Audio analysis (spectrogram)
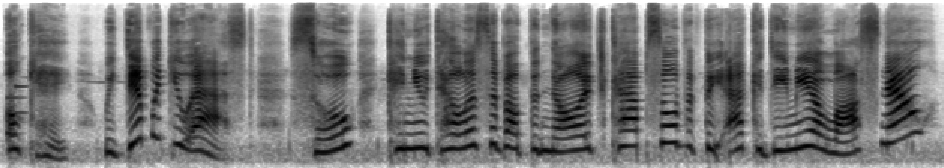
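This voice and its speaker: A woman voicing a small, excitable, childlike fairy companion in a video game, chatty and naive, with a squeaky voice. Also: normal speed, no echo, exaggerated voice. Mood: curious. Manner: refers to self in third person, exclaiming, wheedling. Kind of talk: video game cutscene acting. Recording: music under the voice.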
